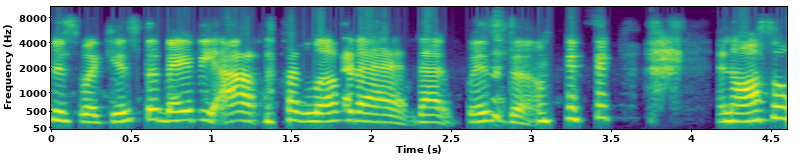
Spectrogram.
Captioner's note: laughs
